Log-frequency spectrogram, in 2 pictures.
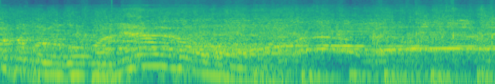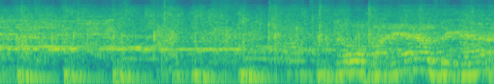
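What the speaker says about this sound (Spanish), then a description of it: "fuerte el aplauso por los compañeros" Crowd applause and cheering for striking coworkers at a strike gathering, dense and continuous throughout, with shouts and voices mixed into the clapping.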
